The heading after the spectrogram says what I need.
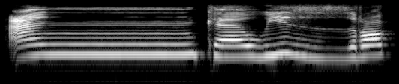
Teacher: Ya, maka nun sukun disamarkan ke dalam huruf kaf. Angka, kalau ikhfa yang bertemu dengan huruf kaf ini langsung ang, tapi tipis.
